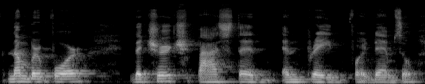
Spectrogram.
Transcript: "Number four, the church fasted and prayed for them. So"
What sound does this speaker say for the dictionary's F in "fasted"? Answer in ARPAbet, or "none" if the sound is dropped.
P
